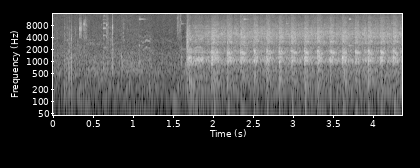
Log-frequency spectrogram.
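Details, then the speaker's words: 1996 Nissan 2.4 with the old bad ignition coil reinstalled for a before/after comparison: starter churns in an even beat, about three per second, but engine never catches; no spark from the bad coil. "perfect we will save this one blue this is bad coil"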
